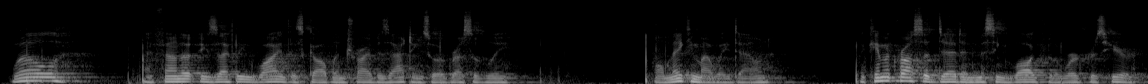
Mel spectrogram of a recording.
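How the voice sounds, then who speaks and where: A man playing a calm, seasoned vampire monster hunter in an ASMR audio roleplay, guiding a novice in a measured, instructive, reassuring way. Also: lowish voice, natural voice. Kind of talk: ASMR audio roleplay, speaking directly to the listener. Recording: echoey room with faint hiss.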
